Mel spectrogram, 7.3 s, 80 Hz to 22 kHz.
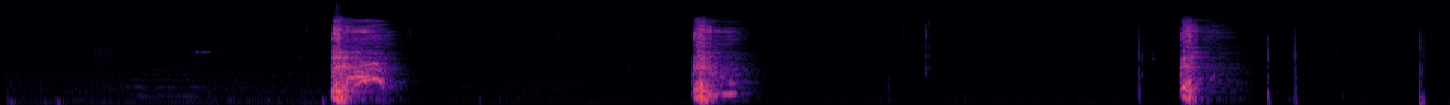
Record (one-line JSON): {"three_cough_length": "7.3 s", "three_cough_amplitude": 31737, "three_cough_signal_mean_std_ratio": 0.21, "survey_phase": "beta (2021-08-13 to 2022-03-07)", "age": "18-44", "gender": "Female", "wearing_mask": "No", "symptom_sore_throat": true, "symptom_onset": "11 days", "smoker_status": "Current smoker (1 to 10 cigarettes per day)", "respiratory_condition_asthma": false, "respiratory_condition_other": false, "recruitment_source": "REACT", "submission_delay": "4 days", "covid_test_result": "Negative", "covid_test_method": "RT-qPCR", "influenza_a_test_result": "Negative", "influenza_b_test_result": "Negative"}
